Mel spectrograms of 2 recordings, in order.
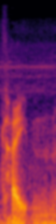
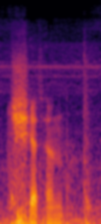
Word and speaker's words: chitin: pronounced by the way the word is pronounced chitin not shittin I kind of want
